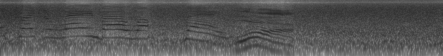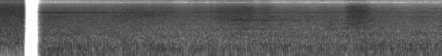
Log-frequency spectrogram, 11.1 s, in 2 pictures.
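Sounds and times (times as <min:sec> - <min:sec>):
freight train wheels rumbling: 0:06.1 - 0:11.0.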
